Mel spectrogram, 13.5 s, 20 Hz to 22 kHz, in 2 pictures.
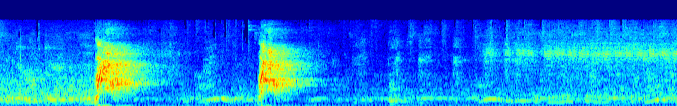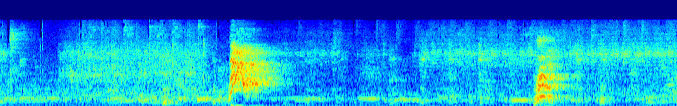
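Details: Puppy barking while playing with a remote-controlled toy spider; four sharp, loud barks land near 1, 2.6, 9 and 12 seconds, separated by quieter stretches of human talk and shuffling.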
